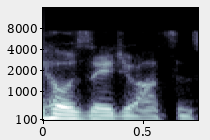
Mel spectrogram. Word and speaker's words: Jose Johnson: No way, Jose Johnson. So that's how you say his name, just like no way.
